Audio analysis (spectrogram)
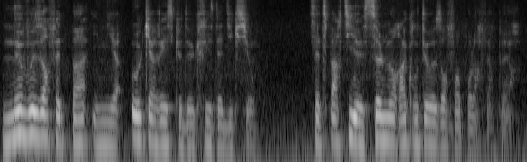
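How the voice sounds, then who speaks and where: A man plays a well-mannered vampire in an audio roleplay. The voice is mellow and breathy, with a formal, apologetic courtesy. He speaks politely and reassuringly, like a gentleman of his kind. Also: mid-range voice, normal speed, close to an everyday voice. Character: courteous, apologetic male vampire from a blood-donation foundation. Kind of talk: ASMR roleplay acting.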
